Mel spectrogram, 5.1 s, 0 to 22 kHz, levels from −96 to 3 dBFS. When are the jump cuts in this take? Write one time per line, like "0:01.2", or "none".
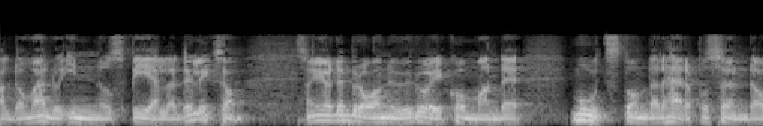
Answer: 0:02.0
